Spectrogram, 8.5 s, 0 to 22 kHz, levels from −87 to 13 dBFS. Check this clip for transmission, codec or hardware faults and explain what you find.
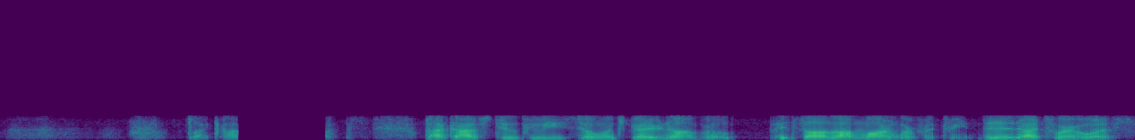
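Two faults are present: the whole speech clip is heavily degraded by the Speex codec, and a playback stall interrupts it once.

Speex codec damage runs from start to end. The speech sounds hoarse, buzzy and close to robotic, which fits Speex at its lowest quality setting, around 2 kbps. At that rate the CELP coder has almost no bits to describe the excitation signal, so it falls back to something near a vocoder and the natural texture of the voice is lost. The audio sits in a telephone-like band of about 250 Hz to 3.4 kHz. On a spectrogram, energy stops cleanly near 3.4 kHz with nothing above, and the harmonics below look smeared and noisy instead of crisp.

A playback stall runs from 1.78 s to 2.45 s, a gap of about 0.66 s. The sound cuts off in mid-flow, stays silent, then resumes. The likely cause is that the player ran dry of buffered data or its audio thread was blocked, so nothing was sent to the output until it recovered. 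On a waveform this shows as an abrupt flat line. On a spectrogram it is a fully blank vertical band across all frequencies.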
